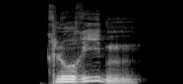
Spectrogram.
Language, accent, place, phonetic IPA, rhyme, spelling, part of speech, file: German, Germany, Berlin, [kloˈʁiːdn̩], -iːdn̩, Chloriden, noun, De-Chloriden.ogg
- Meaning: dative plural of Chlorid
